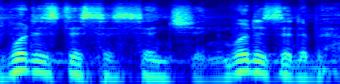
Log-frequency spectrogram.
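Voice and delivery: put-on casual Australian accent, rising question tune. Retelling a father's question about the holiday: Australian accent. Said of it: "in his Australian accent".

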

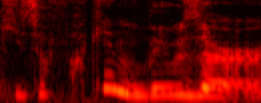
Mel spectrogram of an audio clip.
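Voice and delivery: put-on thick Irish accent. Retelling a podcaster calling a killer a loser: imitating thick irish accent. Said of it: "with, like, the thick Irish accent".

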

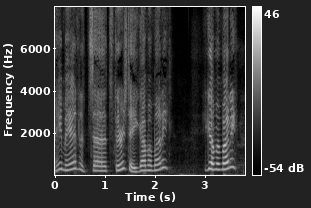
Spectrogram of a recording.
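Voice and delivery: very loud, high, belted-out cartoon voice. Retelling a cartoon scene, imitating Stewie. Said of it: "Stewie comes in, Brian gets out of the bath. He's like".

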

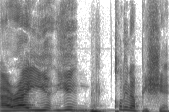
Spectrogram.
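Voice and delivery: put-on angry New York accent. Acting out the rant over the mess, in a mock-angry new york accent. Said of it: "I'll go into that and I'll just pretend to be angry".

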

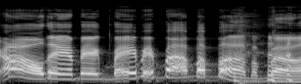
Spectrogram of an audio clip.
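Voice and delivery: very high, slow, drawn-out, creaky rasping voice. Describing a favorite movie villain to the other speaker, imitating Lotso. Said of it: "And he's just like".

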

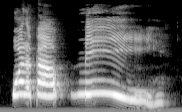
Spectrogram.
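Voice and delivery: tiny, very high squeak, me drawn out. Narrator reads the story, Piglet looks up and asks, in Piglet's squeaky voice. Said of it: "said in his squeaky voice".

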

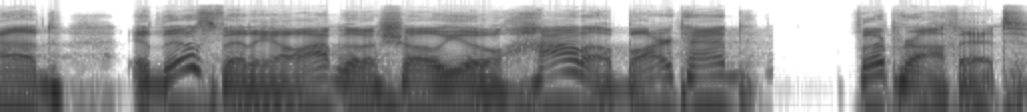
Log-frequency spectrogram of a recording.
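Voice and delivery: put-on high voice of a boy in puberty. Recalling his early bartending video, he imitates his younger self's puberty voice. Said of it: "So that's my puberty voice".

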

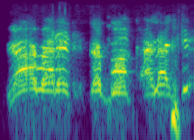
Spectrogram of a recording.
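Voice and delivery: oddly very high-pitched voice. As [name], answering from London whether you read the book, speak in a Muppet voice. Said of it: "You sound like a Muppet".

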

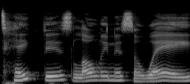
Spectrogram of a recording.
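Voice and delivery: imploring, begging plea, acted out. Retelling a past prayer to god for friends: imitating own pleading. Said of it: "begging and pleading".

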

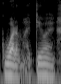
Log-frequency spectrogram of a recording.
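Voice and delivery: acted serious under-breath delivery. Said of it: "under their breath kind of thing".

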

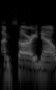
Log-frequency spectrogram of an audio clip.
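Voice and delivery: ordinary delivery

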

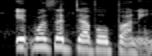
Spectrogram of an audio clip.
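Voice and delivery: plain

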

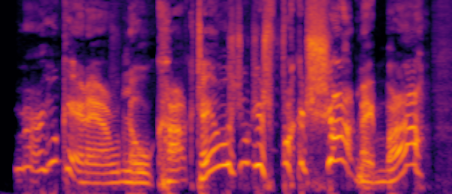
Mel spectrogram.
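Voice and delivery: very high, blustering Texas drawl. Acting out a hunting-accident skit as the shot man, Foghorn Leghorn-type Texan voice. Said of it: "foghorn leghorn type Texas attorney".

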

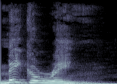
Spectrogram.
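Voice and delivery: very high, commanding shout. A player in the jabbing game calls out to the others, shouting. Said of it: "Jack shouted".

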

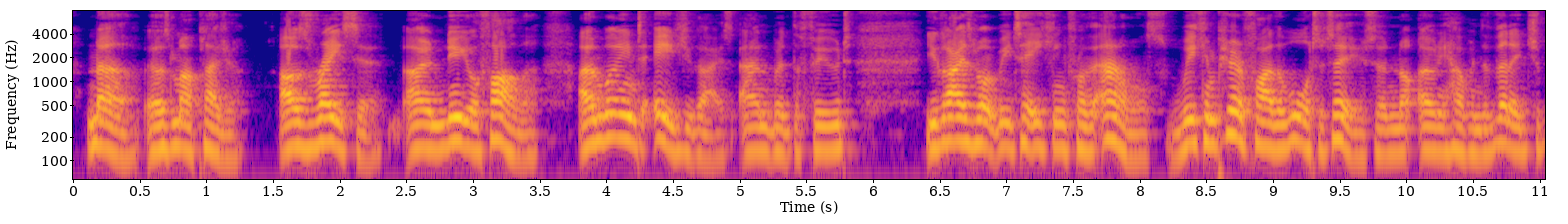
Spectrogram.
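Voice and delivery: plain reading voice

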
